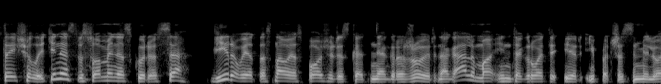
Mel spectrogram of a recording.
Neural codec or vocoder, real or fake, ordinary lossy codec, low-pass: none; real; Opus, 24 kbps; 7.2 kHz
